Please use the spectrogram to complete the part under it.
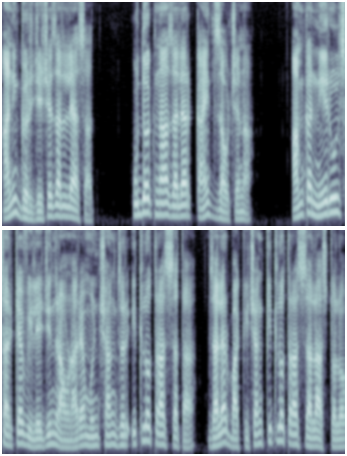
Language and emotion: Goan Konkani, neutral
